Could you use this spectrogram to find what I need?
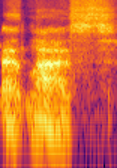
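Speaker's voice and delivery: soft, breathy little whisper, barely voiced. Quoting a character's line from a film: whispery quoted line. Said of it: "little whispery".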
